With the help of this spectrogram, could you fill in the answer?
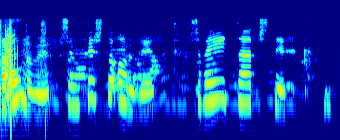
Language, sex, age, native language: Icelandic, female, 11, Icelandic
